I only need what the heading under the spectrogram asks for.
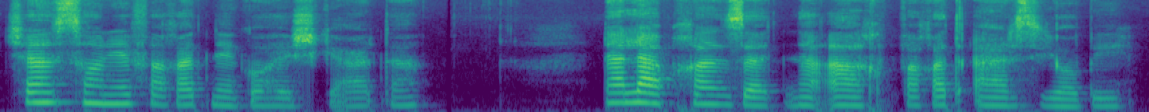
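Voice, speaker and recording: A woman narrating a first-person story aloud in a calm, even, scripted way. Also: medium pitch.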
